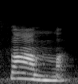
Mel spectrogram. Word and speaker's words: thumb: Вот, thumb. Межзубный, видите, th, u в закрытом. Тут еще есть одно правило, тут буква b на конце не читается, мы с вами его тоже возьмем, сейчас можете просто запомнить.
